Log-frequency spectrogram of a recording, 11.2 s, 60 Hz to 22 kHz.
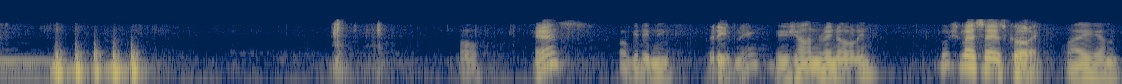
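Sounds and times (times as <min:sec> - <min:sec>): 
knocking on a wooden door at night: 0:00.5 - 0:01.5
speech: 0:04.7 - 0:08.8, 0:09.4 - 0:11.2.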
